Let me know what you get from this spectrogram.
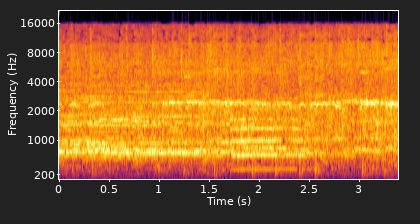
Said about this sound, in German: Während wir hier stehen und klatschen, versuchen schon wieder viele Menschen in die Tagebauer, auf die Bagger und auf die Gleise zu kommen.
